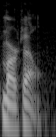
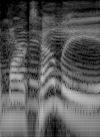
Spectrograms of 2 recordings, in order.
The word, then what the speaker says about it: Martelle: Oh, it's Martell. Oh, nothing's been like not been dubbed on you. No, Martelli is when people when people can't pronounce my name properly.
